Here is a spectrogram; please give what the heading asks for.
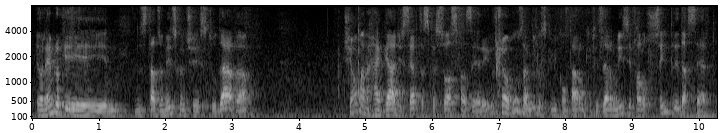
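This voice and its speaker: A man telling a long religious story to an audience. He acts out each character's lines, dropping to a hush and then rising to loud cries. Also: mid-range voice, brisk, roomy sound, a little hiss or hum. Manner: lively storyteller, acting out dialogue with quoted voices, swings from hushed to loud.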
